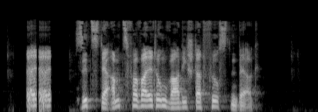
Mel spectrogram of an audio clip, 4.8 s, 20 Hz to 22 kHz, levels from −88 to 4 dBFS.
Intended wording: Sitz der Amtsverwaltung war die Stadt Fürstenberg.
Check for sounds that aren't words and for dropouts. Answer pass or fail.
fail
